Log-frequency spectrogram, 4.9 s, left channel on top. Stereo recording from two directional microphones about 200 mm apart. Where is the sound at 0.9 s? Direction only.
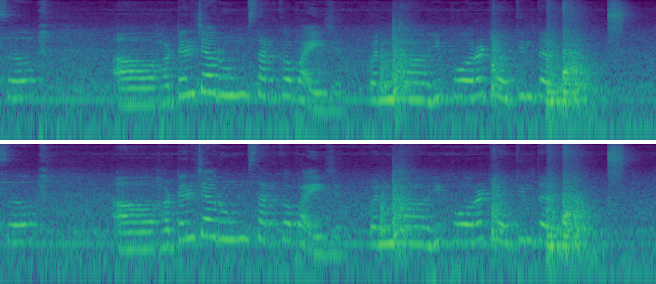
10° left (ahead or behind).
